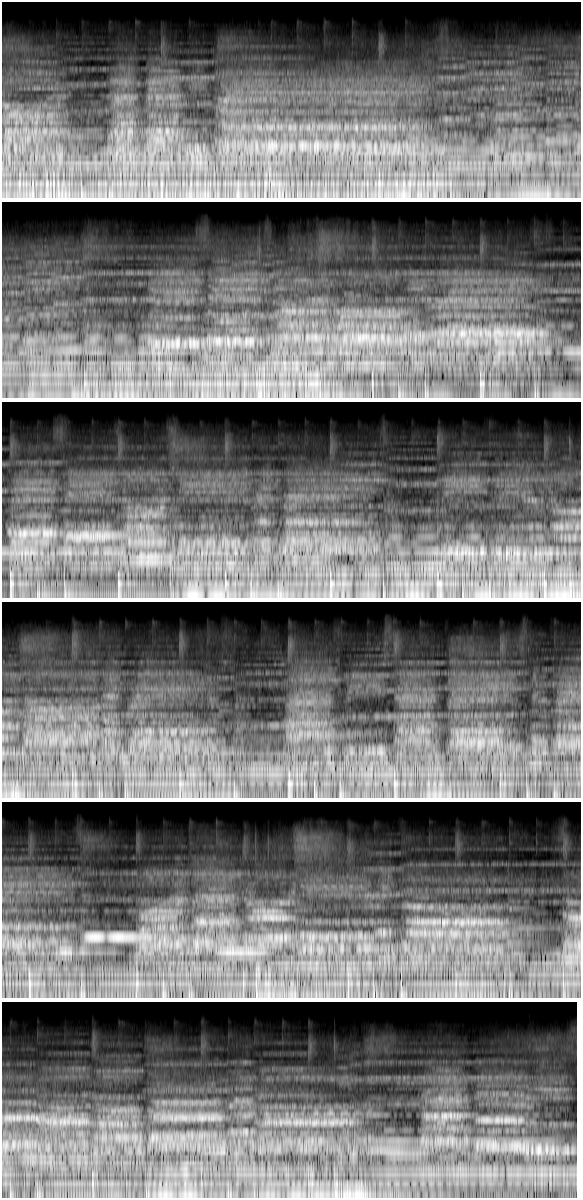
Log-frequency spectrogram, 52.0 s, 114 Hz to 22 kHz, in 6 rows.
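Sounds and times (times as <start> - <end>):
choir singing gospel song: 0.0 - 8.3, 8.9 - 52.0
instrumental accompaniment with beat: 0.0 - 52.0.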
